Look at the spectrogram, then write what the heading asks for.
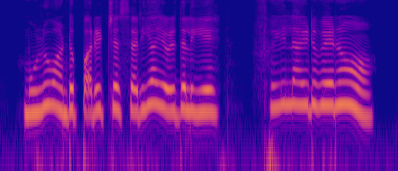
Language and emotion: Tamil, fearful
